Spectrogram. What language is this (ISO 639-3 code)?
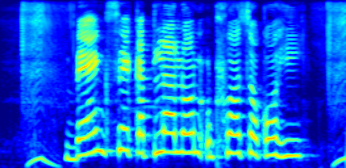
mag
